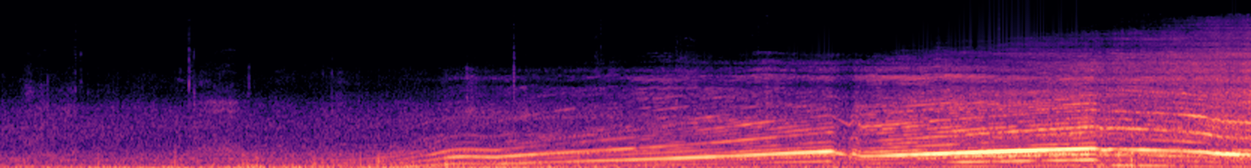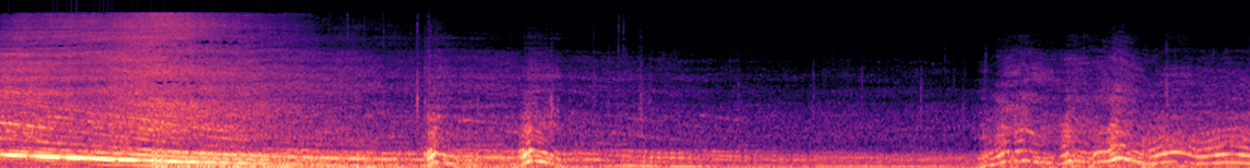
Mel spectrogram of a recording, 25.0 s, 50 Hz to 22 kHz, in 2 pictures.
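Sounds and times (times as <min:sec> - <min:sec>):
motorcycle accelerating past: 0:04.1 - 0:19.6, 0:22.3 - 0:25.0.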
